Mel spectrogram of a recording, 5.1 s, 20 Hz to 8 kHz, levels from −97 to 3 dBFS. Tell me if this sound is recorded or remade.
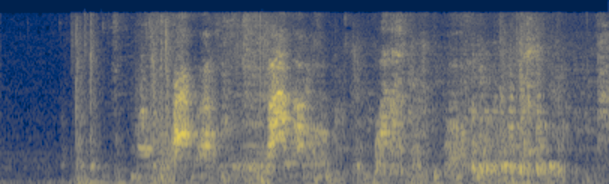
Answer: recorded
